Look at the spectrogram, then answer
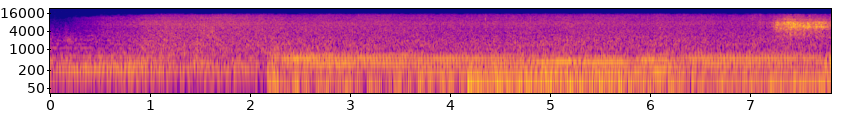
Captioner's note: waves splashing; fishing pole ticking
